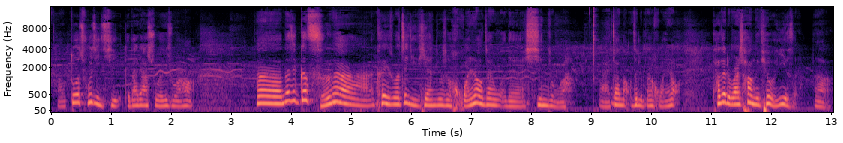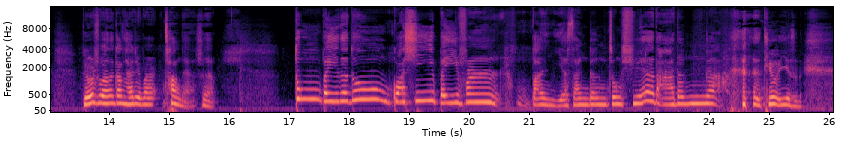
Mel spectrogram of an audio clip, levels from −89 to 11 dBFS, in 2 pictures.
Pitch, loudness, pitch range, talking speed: 190 Hz, -20 LUFS, 160-230 Hz, 200 characters per minute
